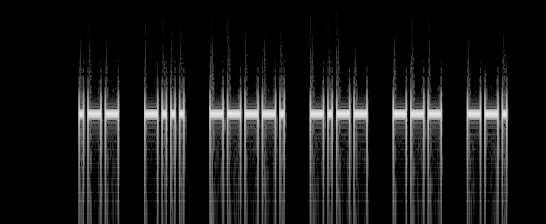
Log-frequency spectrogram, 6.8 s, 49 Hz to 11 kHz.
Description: Morse code, heard as a keyed tone, about 22 wpm, spaced as for 16 wpm, 700 Hz. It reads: WB9YOG
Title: USA Call Signs - 6 Characters - 2x Character Spacing - 22wpm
